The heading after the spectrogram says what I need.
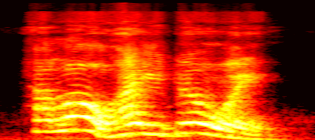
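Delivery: bright, firm, friendly, happy, nice, very high. Describing greeting someone at work who ignores you, acting out a nice, firm, happy voice. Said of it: "in a nice, firm, happy voice".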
